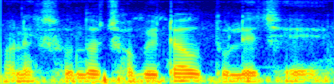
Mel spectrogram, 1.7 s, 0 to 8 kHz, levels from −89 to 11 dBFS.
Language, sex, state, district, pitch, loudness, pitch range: Bengali, male, Jharkhand, Jamtara, 115 Hz, -16 LUFS, 110-125 Hz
